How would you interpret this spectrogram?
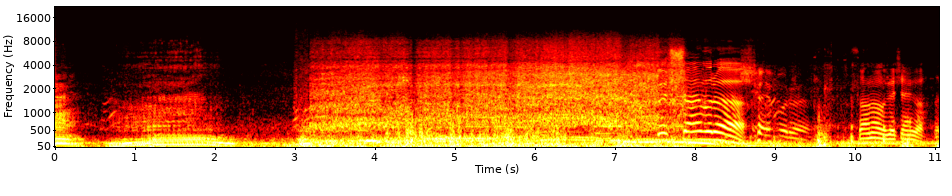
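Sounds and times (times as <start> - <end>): off-road engines revving: 0.0 - 11.0
rushing noise: 3.0 - 8.7.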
